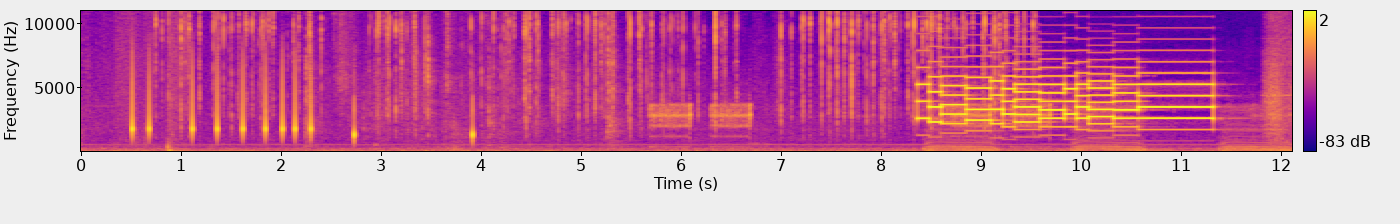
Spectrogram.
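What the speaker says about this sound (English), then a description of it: "Is that your work phone?" A mobile phone plays a bright melodic ringtone with repeating stepped tones, loud and close, cutting in after a stretch of quiet room noise with faint clicks and a steady hum.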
